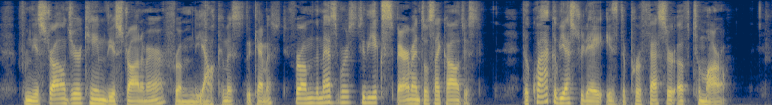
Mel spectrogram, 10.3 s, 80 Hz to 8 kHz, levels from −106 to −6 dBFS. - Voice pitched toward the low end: Yes, low, 115 Hz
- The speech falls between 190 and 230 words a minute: No, average, 155 wpm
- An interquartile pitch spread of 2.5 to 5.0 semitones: No, wide, 5.4 semitones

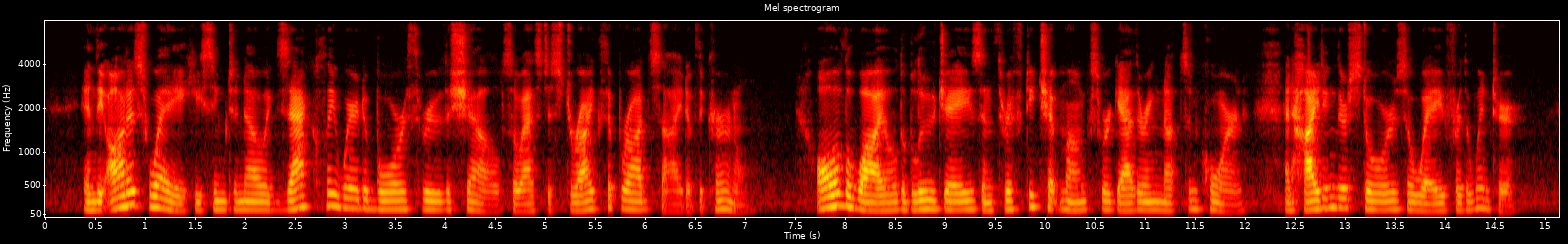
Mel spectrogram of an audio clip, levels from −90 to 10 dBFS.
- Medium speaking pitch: No, low, 125 Hz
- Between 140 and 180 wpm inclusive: No, average, 190 wpm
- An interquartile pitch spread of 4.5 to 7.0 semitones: No, narrow, 2.5 semitones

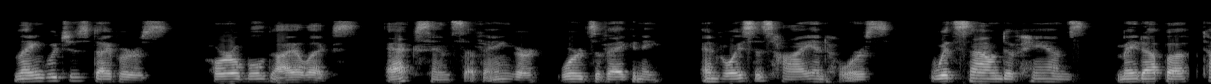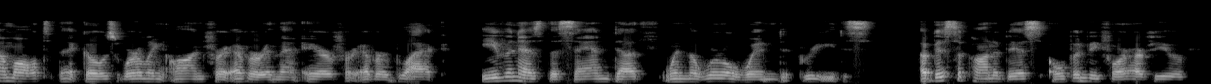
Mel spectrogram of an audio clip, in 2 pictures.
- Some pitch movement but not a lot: No, narrow, 2.1 semitones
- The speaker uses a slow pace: Yes, slow, 125 wpm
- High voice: No, low, 130 Hz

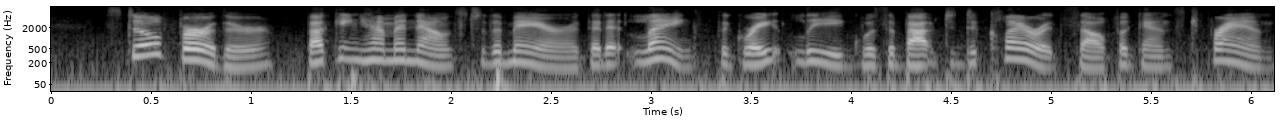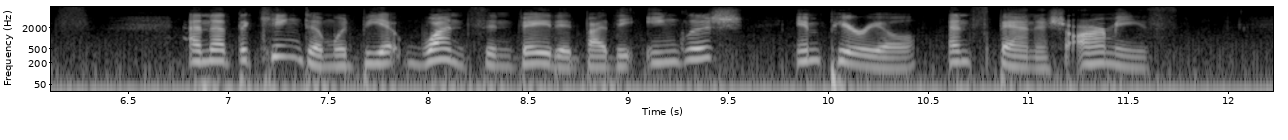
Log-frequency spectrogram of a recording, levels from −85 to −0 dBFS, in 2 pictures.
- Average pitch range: No, wide, 6.0 semitones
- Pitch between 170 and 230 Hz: Yes, high, 190 Hz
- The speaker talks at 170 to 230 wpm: Yes, average, 175 wpm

